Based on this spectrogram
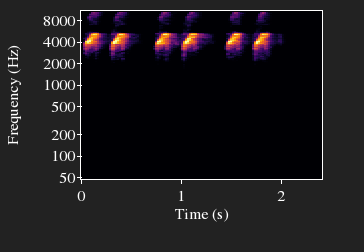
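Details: Brown-eared bulbul of subspecies Ixos amaurotis harterti giving loud, harsh, buzzy calls in three paired bursts, each note slurring downward, about two pairs per second, against a silent background.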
